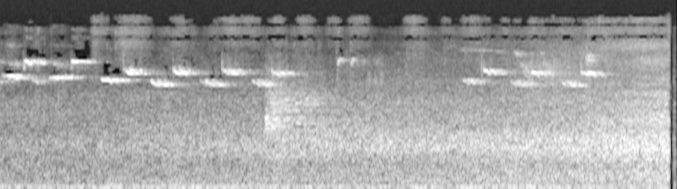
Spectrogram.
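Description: A small bird singing series of short high chirps, about two a second, in two bouts, over a steady low outdoor rumble.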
